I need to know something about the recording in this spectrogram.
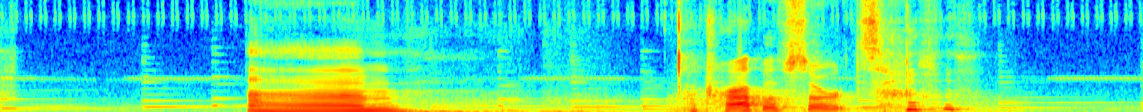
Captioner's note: laughs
